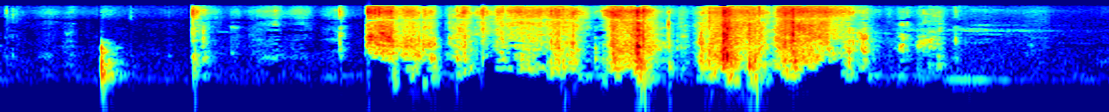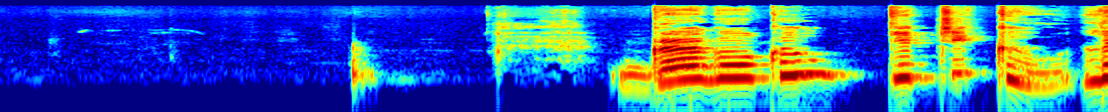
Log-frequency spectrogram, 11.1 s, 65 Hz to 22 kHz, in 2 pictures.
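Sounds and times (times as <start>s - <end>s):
paper page rustling: 1.0s - 4.8s.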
